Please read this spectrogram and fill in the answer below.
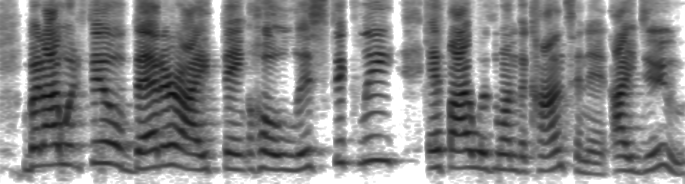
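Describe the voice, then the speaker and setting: A raised, projected voice with a bright, sharp tone speaks in an American accent, with lively intonation. The recording is very clean, with a silent background. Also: woman. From USA. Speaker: education scholar. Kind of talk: interview discussion.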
